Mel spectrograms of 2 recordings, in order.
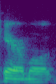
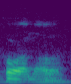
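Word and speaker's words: Owusu-Koramoah: My man, not Karamoa, Koromoa.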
